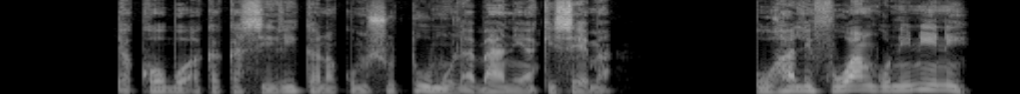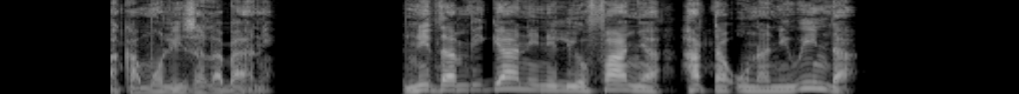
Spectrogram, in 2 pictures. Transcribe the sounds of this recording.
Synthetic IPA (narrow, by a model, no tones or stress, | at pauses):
jakʰɔɓɔʔa̰kakasiɾikanakum̩ʃutumula̰ɓania̰kisɛma̰ | uɦalifuwaŋɡuninini | akamulizala̰ɓa̰ni | niðambiɠaninilijɔfaɲahataʔunaniwinda̰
